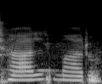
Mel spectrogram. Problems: background sounds at intervals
